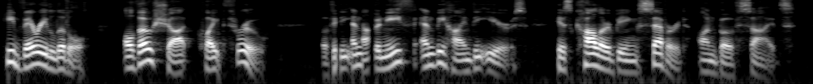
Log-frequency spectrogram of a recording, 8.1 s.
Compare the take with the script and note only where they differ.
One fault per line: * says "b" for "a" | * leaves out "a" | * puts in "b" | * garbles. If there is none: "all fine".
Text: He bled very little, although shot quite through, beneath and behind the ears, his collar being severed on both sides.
* leaves out "bled"
* garbles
